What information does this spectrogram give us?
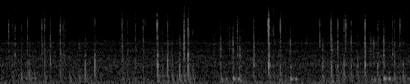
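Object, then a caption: Laptop keyboard with plastic keys in an aluminum body. Fingertips of both hands type on a 13-inch MacBook Pro keyboard with plastic keys in an aluminum body, and the right hand moves toward the trackpad at the end. A steady, uneven patter of quick, light, bright key clicks sounds throughout, each tap short and dry with a few sharper, louder strikes standing out.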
